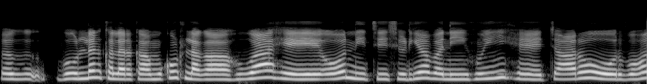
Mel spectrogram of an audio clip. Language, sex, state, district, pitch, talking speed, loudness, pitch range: Hindi, female, Punjab, Pathankot, 245 Hz, 150 wpm, -14 LUFS, 240-275 Hz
